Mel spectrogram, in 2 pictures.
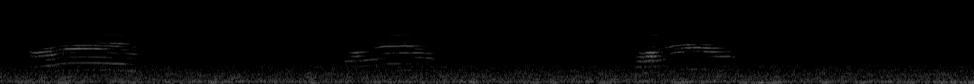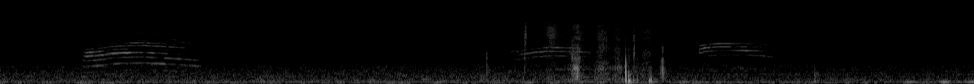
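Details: Domestic cat indoors meowing insistently because it wants to go upstairs; six harmonic, arched meows roughly every three seconds, each rising then falling, with a brief clattering knock near the end and low background rumble.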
